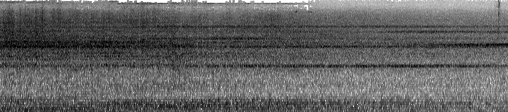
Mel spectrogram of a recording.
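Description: Rumble of a freight train's cars rolling away just after clearing a grade crossing, fading from about six seconds in, with steady high ringing tones over it.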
